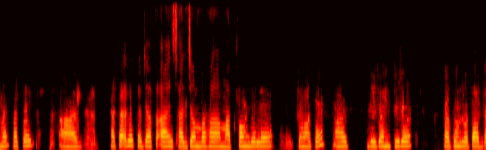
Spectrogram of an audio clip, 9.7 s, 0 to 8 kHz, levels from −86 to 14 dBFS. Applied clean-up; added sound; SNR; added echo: neural mask model Resemble Enhance denoiser.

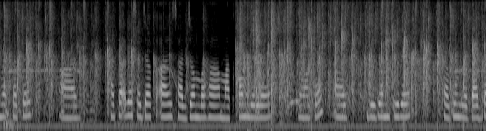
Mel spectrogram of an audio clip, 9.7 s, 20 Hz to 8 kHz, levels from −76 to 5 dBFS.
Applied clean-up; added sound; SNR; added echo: none; Cheering; 2 dB; none.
